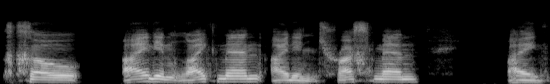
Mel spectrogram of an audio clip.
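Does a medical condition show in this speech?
Yes: cleft palate; present since childhood.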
